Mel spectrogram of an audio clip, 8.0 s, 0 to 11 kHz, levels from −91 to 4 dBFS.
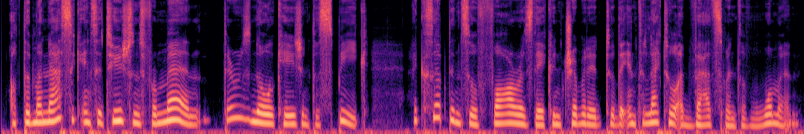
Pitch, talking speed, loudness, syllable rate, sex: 185 Hz, 185 wpm, -17 LUFS, 6.0 syllables/s, female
